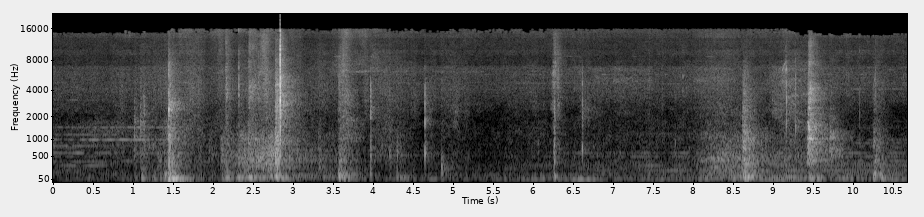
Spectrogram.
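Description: A series of knocks and low thuds from a stainless-steel Thermador refrigerator's door and freezer drawer being opened and shut, spread over several seconds. Background music runs underneath.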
